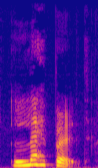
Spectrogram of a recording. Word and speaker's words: leopard: Okay, and the last animal in the list was the word leopard. L-E-O-P-A-R-D. L-E-O. You would think that it's pronounced Leo, but it's pronounced leopard.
